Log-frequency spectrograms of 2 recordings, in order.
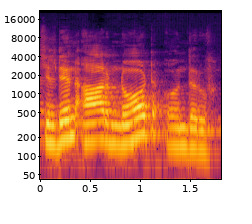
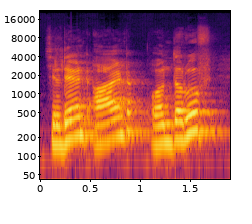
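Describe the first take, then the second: First: The words 'are not' are said as two full words. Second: The words 'are not' are contracted into one syllable.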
